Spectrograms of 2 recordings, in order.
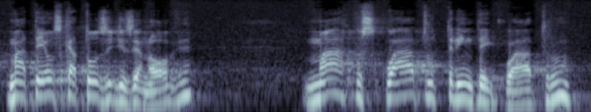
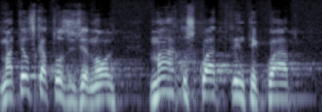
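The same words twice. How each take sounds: First: The references are read slowly and deliberately. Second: The references are read quickly, without lingering. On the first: The speaker calls it right. "vou bem devagarinho" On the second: The speaker calls it wrong. "Estava narrando o jogo?"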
